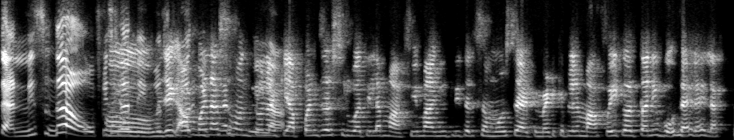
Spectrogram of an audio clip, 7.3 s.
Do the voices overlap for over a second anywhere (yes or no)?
yes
